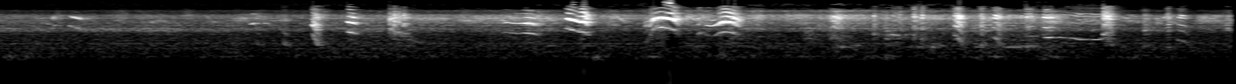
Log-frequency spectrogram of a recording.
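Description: A rose-ringed parakeet gives a busy run of high, sharp squawks and short chattering squeaks, with a few lower whistled notes near the end, over a steady hiss.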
